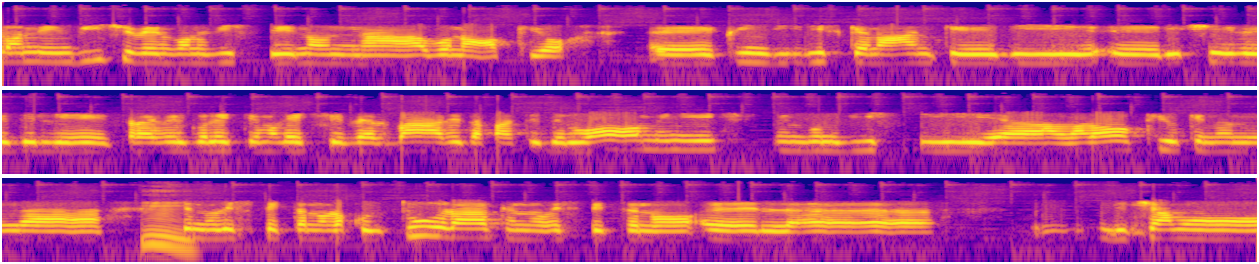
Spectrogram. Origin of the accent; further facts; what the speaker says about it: Algeria; Italian is a second language; now in Italy; Io sì, perché andavo da piccola in Algeria.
